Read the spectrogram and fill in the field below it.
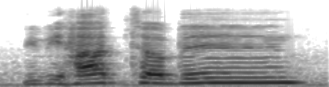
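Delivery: mock hype voice; hammed-up goofy voice. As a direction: play it up as a goofy bro. Sing-song joke about hot tub.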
